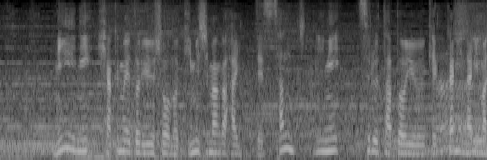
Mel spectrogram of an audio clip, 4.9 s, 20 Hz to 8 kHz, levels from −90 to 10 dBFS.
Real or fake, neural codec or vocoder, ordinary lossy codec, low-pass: real; none; none; none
